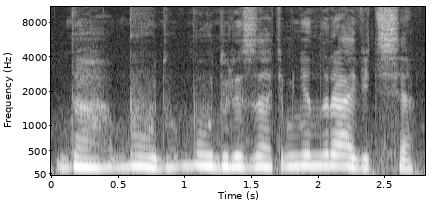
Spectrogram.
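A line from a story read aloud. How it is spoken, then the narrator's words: Moaning. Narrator (Russian): простонала Катя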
